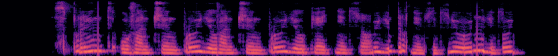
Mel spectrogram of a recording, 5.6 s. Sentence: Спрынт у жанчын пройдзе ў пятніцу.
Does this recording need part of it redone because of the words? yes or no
yes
